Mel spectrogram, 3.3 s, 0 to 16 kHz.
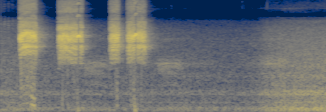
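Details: Black francolin, known locally as Sindhi pheasant or kala teetar, a small young bird let loose on bare soil and calling while it rolls in the dirt: four loud, harsh, grating notes in quick succession within about 1.5 seconds, then a quiet hiss.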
